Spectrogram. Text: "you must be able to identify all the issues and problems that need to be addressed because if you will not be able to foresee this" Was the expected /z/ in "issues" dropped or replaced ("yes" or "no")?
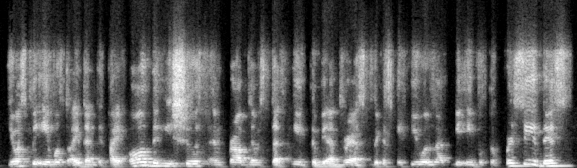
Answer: yes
